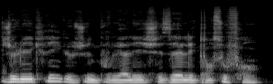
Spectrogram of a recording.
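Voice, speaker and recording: A man's voice: on the low side, steady tone, fast, mellow, natural voice. A man reading a novel aloud, voicing a vain and smug young man who boasts in a sneering way. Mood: boastful.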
